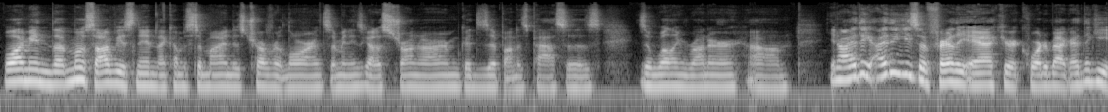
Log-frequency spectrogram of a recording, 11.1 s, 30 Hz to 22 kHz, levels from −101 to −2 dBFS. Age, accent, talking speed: 20-39, American, 245 wpm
